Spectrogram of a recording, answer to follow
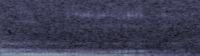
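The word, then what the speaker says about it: womb: इसका वूम, इसमें बे साइलेंट होता है, इसमें बे साइलेंट होता है, बीच में ऊ की साउंड होती है।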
